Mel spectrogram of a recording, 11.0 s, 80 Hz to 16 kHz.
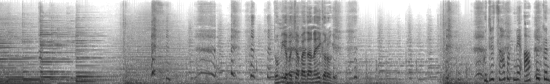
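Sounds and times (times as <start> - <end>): background music: 0.0 - 11.0
woman sobbing: 3.0 - 7.4, 8.8 - 11.0.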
